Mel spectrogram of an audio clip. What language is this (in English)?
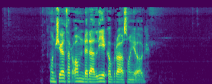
Swedish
